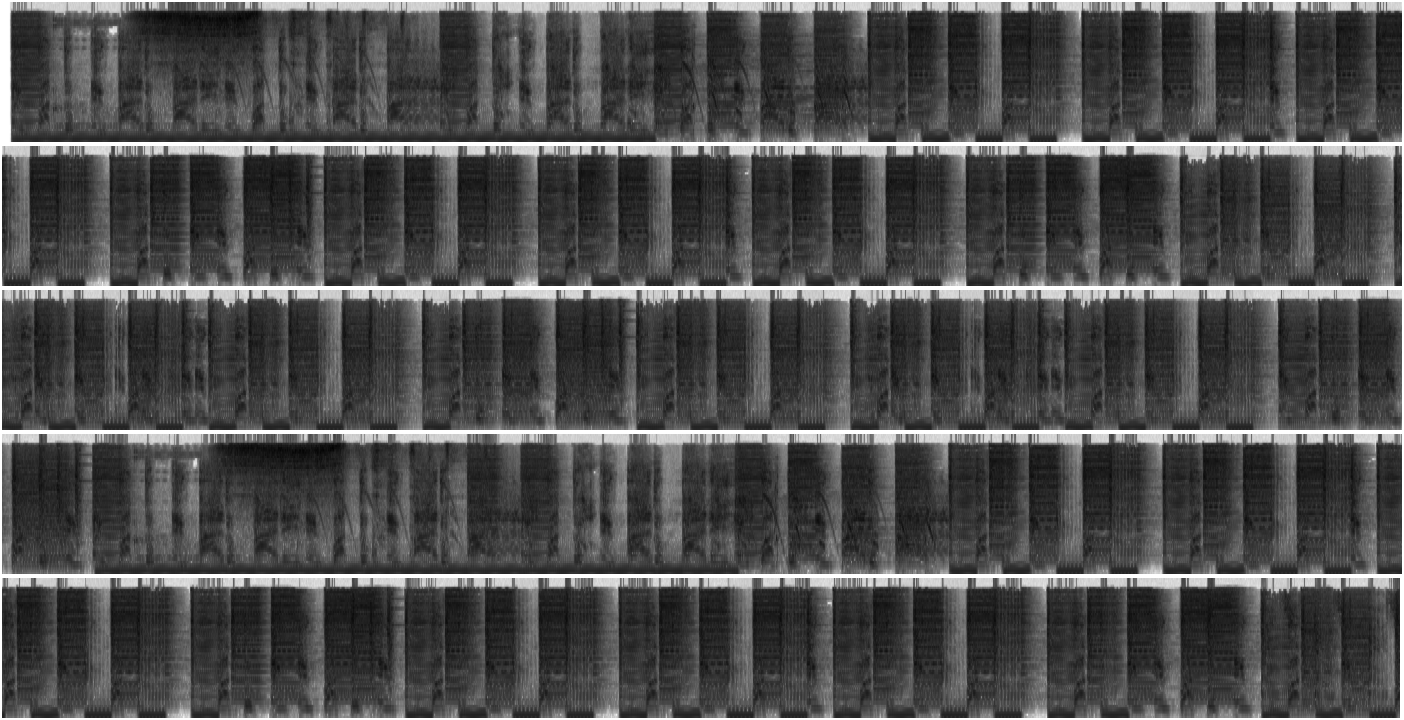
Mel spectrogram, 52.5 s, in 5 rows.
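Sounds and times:
sped-up phonk music: 0.1 - 52.4.

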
